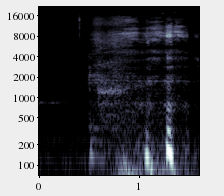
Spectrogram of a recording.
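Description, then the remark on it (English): A cat upstairs purrs loudly in a low, steady rumble that begins abruptly after a brief quiet and keeps going, with a couple of stronger pulses. No one speaks. “She's so loud in her purr.”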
